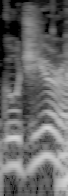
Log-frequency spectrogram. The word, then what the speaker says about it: Gojira: I've heard the other people on Odo Island call him Gojira. – Nah, it's Godzilla.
